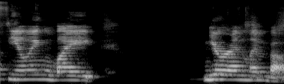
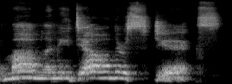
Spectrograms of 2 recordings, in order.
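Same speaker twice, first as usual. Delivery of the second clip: higher, slow, breathy-free pet voice as the dog; a light put-on doggy voice; voicing the dog; 4 semitones higher, slower than usual. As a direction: play the dog begging to be put down. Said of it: "She's like".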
